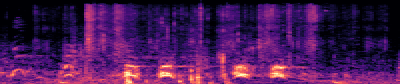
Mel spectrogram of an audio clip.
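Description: Dog barking repeatedly in a quick string, about two to three barks a second, loudest in the middle.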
